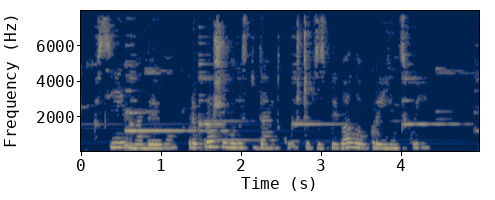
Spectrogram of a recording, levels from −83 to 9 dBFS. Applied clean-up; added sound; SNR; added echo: classical method spectral subtraction.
